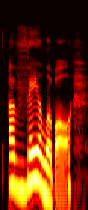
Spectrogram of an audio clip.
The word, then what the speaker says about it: available: And available is stressed on the second syllable, available.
